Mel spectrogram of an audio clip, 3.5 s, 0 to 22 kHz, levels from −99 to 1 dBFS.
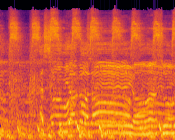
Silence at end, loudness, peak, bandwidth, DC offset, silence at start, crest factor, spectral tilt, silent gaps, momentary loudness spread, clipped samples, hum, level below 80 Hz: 0 s; -8 LUFS; 0 dBFS; 18.5 kHz; under 0.1%; 0 s; 10 dB; -3 dB/octave; none; 4 LU; under 0.1%; none; -34 dBFS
